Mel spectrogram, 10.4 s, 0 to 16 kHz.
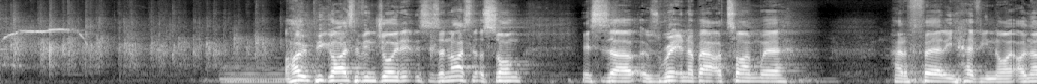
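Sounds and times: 
audience applause after an original song at a live music gig: 0.0s - 3.3s
speech: 2.2s - 8.0s, 8.9s - 10.3s.

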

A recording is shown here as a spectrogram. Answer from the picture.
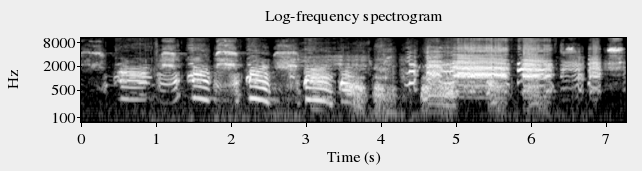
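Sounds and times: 
donkey braying at a fair: 0.0s - 7.2s.

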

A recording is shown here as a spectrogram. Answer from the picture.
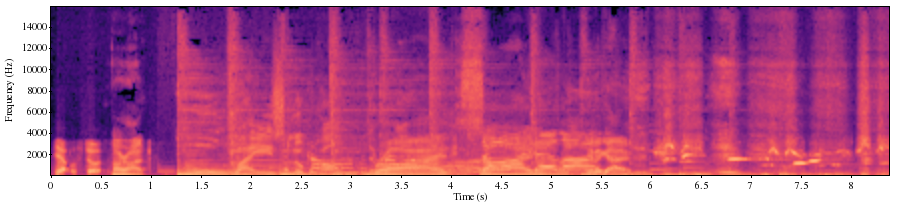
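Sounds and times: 
speech: 0.6s - 7.2s
several people whistling a tune together in unison: 3.3s - 8.3s.

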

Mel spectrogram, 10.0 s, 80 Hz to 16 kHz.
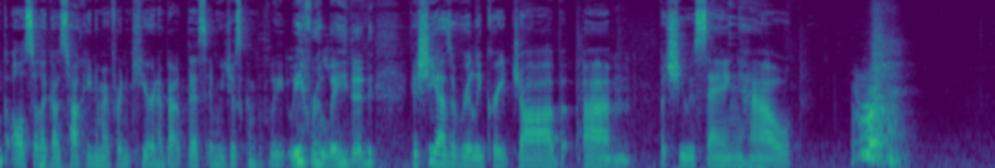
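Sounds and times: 
speech: 0.0s - 9.0s
sharp sneeze: 8.5s - 9.2s.

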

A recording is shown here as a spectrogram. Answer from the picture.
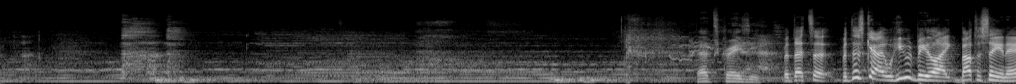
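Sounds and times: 
audience member coughing: 1.2s - 1.9s
speech: 7.0s - 10.1s.

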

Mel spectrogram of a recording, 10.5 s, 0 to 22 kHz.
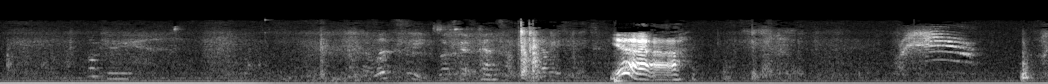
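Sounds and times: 
low steady hum: 0.0s - 10.4s
cat meowing: 9.0s - 9.8s.

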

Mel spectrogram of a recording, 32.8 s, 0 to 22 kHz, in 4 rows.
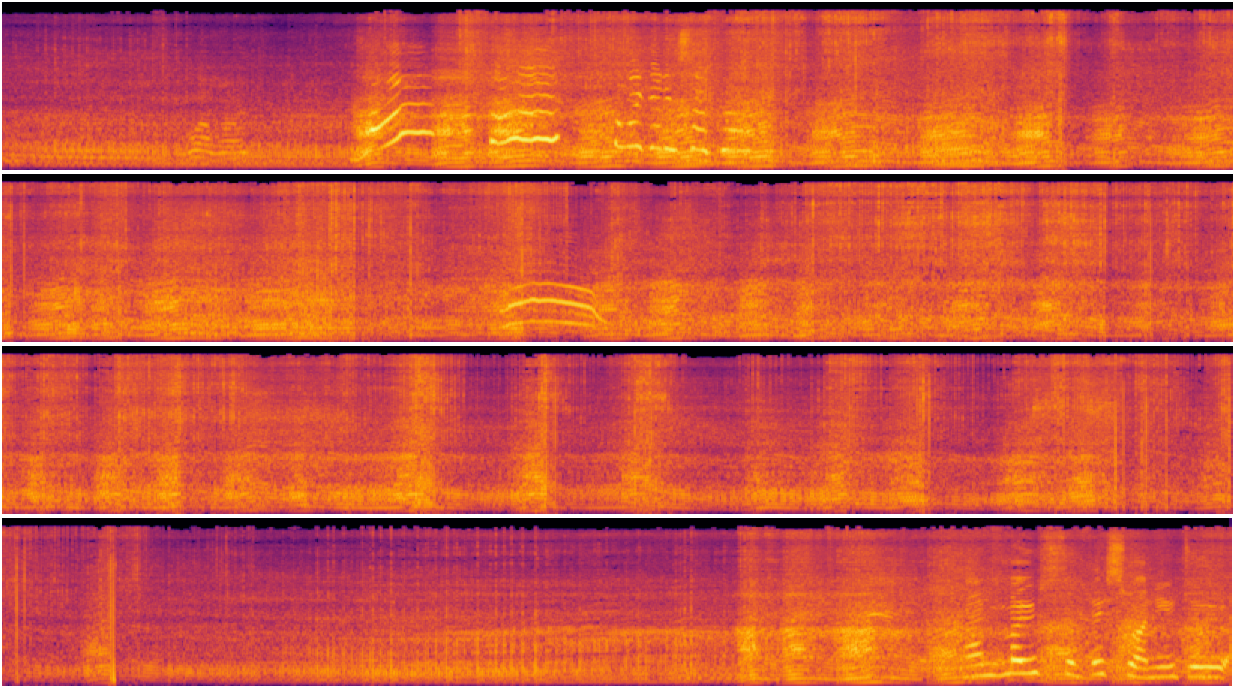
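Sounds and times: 
handheld petrol grass trimmer two-stroke engine buzzing and revving: 0.0s - 32.8s
speech: 1.3s - 3.4s, 4.4s - 7.1s, 31.7s - 32.8s.

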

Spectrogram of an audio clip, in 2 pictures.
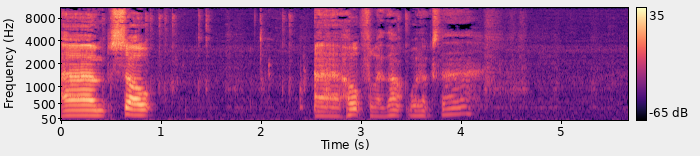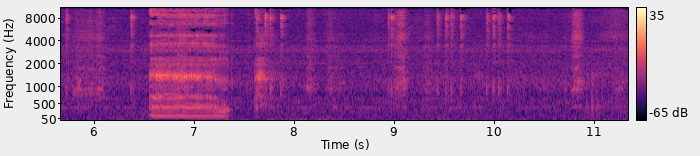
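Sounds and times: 
speech: 0.0s - 1.0s, 2.5s - 4.3s, 6.6s - 7.4s
typing on a computer keyboard: 0.9s - 2.4s, 8.9s - 10.2s.

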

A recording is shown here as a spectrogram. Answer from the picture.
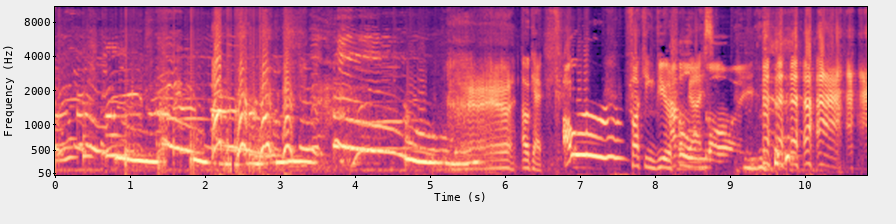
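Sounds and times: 
several people imitating whining puppy moans: 0.0s - 6.2s, 6.8s - 7.6s
speech: 2.8s - 10.8s
laughter: 9.2s - 10.8s.

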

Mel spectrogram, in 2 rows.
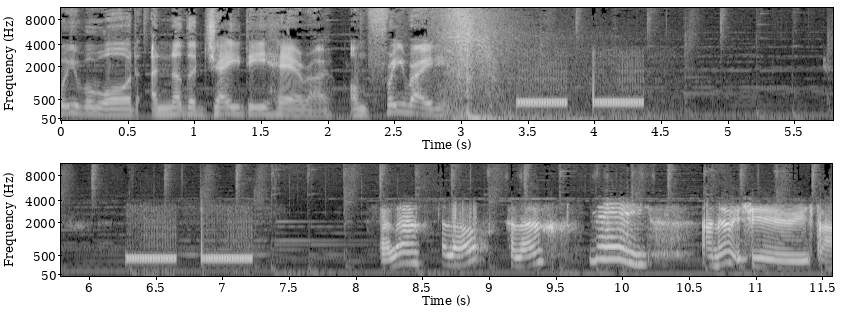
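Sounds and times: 
speech: 0.0s - 3.2s, 8.2s - 11.5s
telephone line double-ring tones: 3.4s - 4.4s, 6.3s - 7.4s.

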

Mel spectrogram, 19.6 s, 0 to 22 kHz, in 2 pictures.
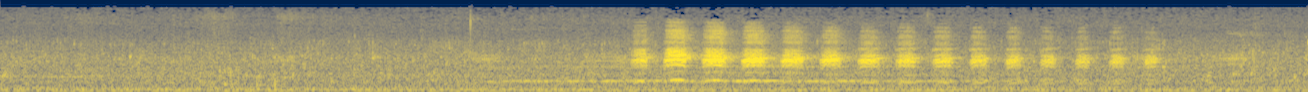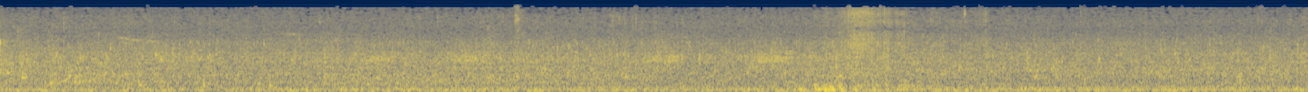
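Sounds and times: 
low steady hum: 0.0s - 19.6s
river current flowing: 0.0s - 19.6s
duck quacking: 4.7s - 8.8s.

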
